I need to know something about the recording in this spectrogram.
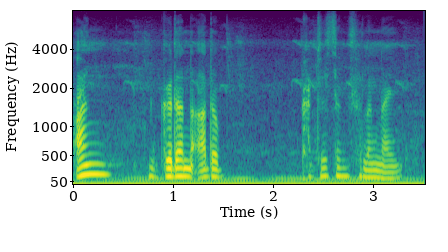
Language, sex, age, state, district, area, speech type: Bodo, male, 18-30, Assam, Chirang, rural, spontaneous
